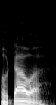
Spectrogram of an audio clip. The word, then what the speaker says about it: Ottawa: It is found in the heart of our country, in Ottawa, originally pronounced Odawa or Ottawa.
